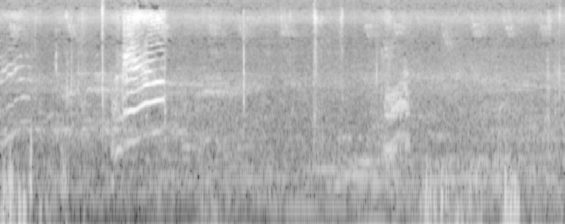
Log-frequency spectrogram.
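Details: Stray cats in a city in Morocco, two of them approaching each other to mate while a hungry one-eyed tabby is nearby; one drawn-out wavering meow rising then falling, with faint street noise and soft clicks around it.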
